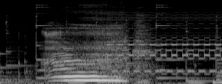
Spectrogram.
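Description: A telephone rings with a single sustained electronic tone, bright and buzzy with rich harmonics, loud and alone before it fades after about a second.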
